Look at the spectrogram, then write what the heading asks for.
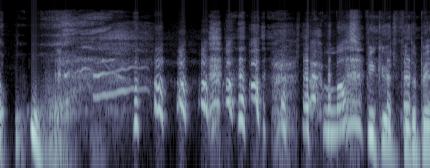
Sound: Giovanna laughs

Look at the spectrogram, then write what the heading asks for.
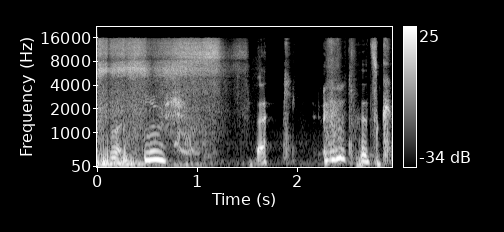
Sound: laughs

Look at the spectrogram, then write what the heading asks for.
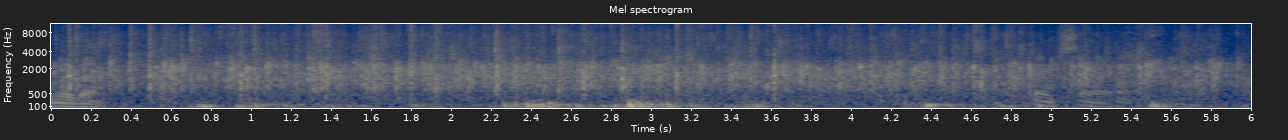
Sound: applause

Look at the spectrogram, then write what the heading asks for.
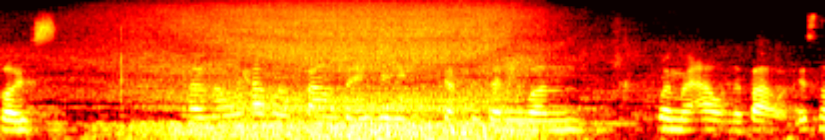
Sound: blowing fan noises

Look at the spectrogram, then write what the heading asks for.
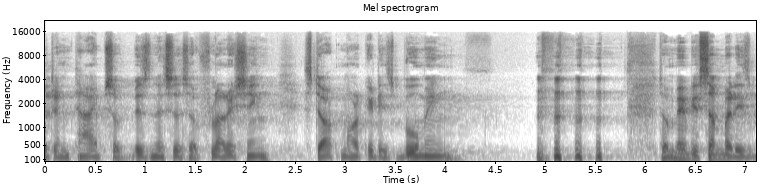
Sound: laughs

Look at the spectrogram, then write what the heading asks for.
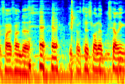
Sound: laughs

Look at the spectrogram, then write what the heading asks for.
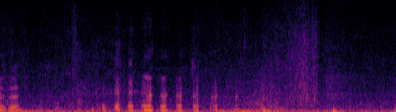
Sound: laughs

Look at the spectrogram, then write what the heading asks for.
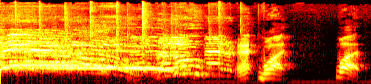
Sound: audience cheering

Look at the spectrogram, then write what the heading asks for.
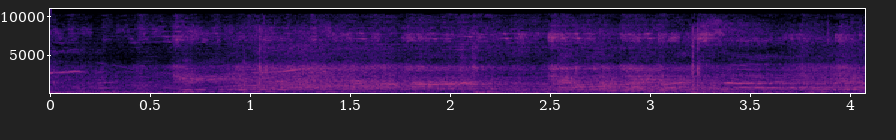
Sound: crowd goes wild

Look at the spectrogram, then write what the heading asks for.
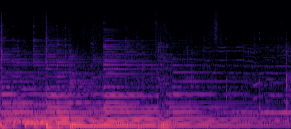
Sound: hands clapping

